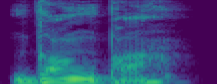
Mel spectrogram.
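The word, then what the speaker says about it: དགོངས་པ: Text, Gongspa, pronounced Gongpa, thoughts or mind, and being in the honorific form, divine mind.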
